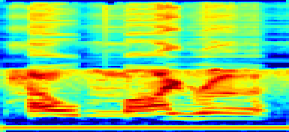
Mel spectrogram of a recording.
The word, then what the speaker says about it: Palmyra: Bill from Palmyra, please correct my pronunciation.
